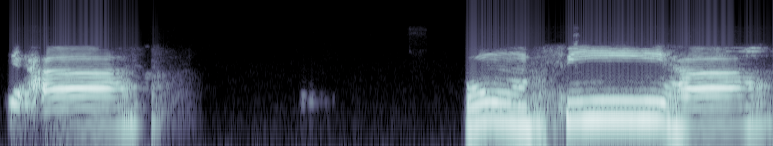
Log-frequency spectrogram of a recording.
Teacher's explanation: মিম সাকিনের পরে পা এসেছে তাই মিমকে বিনা গুণনায় জাহির করে পড়তে হবে। একে ইজহারে সাফাবি বলে।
